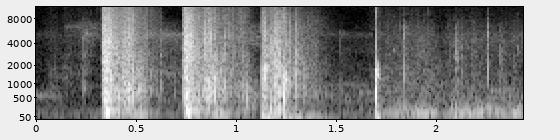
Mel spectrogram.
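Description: Dirt crunches in quick bursts as blocks are dug.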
